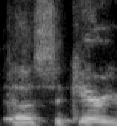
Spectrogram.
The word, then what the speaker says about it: Sha'Carri: It's Sha'Carri. But We just out here trying to pronounce her name right.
